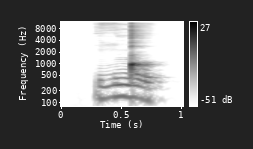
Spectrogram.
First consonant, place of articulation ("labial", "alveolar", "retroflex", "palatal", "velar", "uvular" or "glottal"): alveolar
